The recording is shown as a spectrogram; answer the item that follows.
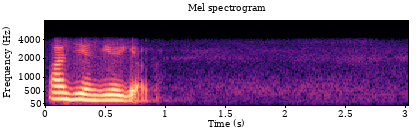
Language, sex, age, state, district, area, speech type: Dogri, female, 30-45, Jammu and Kashmir, Reasi, rural, conversation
